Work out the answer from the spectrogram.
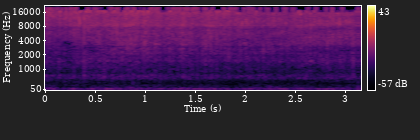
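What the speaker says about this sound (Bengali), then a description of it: "বিনসগুলো ঠিক এইরকমভাবেই ভেজে নিলাম" Green beans frying in a pan, a steady, even hiss of hot oil heard close up for a few seconds, with no voices.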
